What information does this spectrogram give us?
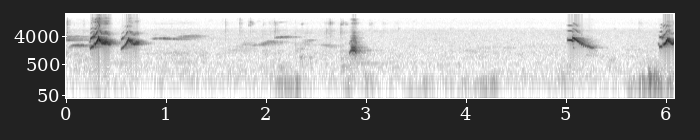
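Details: Oriental magpie-robin singing to challenge a rival, used to prompt silent magpie-robins to sing: short bright whistled and chirpy notes in quick pairs, a thin sliding whistle, then scattered sharp notes separated by pauses, with faint low thumps.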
